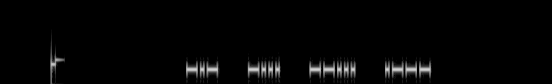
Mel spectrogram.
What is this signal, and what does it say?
Morse code, heard as a keyed tone, about 36 wpm, spaced as for 20 wpm, 700 Hz. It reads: KB7J
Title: USA Call Signs - 4 Characters - 3x Character Spacing - 35wpm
